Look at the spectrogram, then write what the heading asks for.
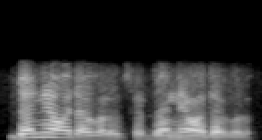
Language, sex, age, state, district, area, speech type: Kannada, male, 18-30, Karnataka, Shimoga, rural, conversation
